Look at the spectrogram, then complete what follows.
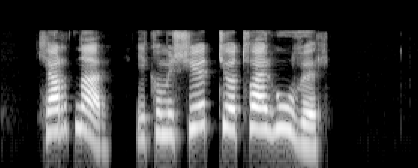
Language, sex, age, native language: Icelandic, female, 30-39, Icelandic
